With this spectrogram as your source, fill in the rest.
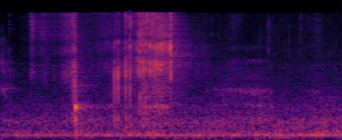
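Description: A knife slices through a watermelon with a crisp crunch and a few short cracking and scraping sounds, close up over a low background hum.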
